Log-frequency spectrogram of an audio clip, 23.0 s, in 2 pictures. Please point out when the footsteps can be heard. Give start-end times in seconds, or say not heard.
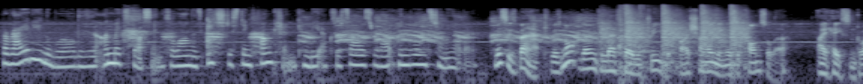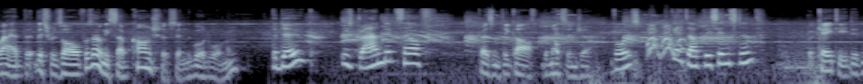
not heard.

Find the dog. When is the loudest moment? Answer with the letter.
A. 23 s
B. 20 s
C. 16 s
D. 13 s
B.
